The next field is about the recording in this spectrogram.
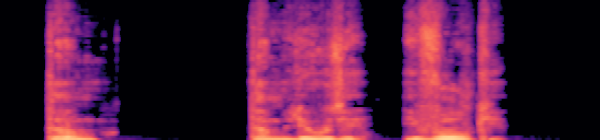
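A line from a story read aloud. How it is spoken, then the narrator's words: Slightly trembling voice. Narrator (Russian): слегка дрожащим голосом смог выдавить из себя Пинта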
